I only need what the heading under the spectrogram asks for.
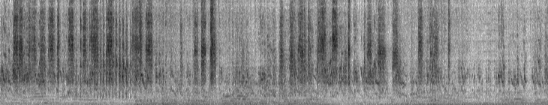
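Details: Budgerigar flock chattering steadily, with layered twitters, squeaky chirps and brief harsh notes running on without pause throughout.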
